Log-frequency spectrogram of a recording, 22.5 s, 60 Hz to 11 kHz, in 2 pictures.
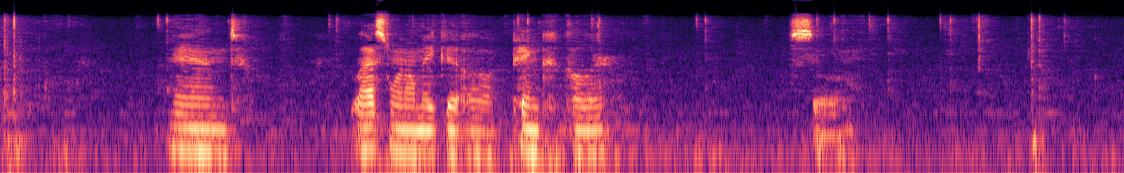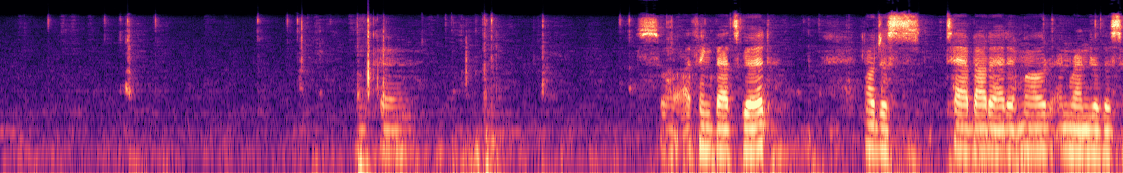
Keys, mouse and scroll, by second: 1.6-3.8 drag, 5.1 click, 5.4-8.8 drag, 17.4-19.4 drag, 19.4 Tab, 19.8 click, 21.7 click.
